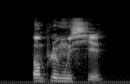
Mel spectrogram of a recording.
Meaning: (noun) grapefruit tree (Citrus maxima) from the Rutaceae family; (adjective) grapefruit
- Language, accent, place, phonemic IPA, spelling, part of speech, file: French, France, Lyon, /pɑ̃.plə.mu.sje/, pamplemoussier, noun / adjective, LL-Q150 (fra)-pamplemoussier.wav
